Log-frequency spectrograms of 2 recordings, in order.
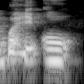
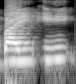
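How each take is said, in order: First: The word ends in a u vowel. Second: The word ends in an i vowel. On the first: "nggak boleh bai'u" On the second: "nggak boleh bai'i"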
